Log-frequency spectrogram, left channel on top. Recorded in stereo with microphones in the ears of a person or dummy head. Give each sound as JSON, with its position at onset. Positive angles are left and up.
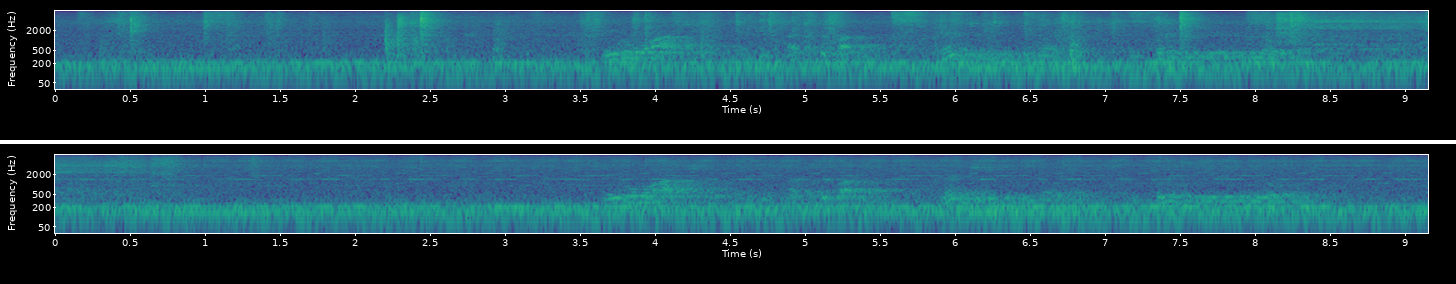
{"t": 3.6, "sound": "a man speaking", "side_deg": 75, "distance_m": 1.7}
